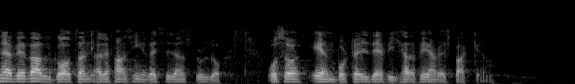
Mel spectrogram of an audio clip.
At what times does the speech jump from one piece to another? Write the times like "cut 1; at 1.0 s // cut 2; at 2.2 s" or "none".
cut 1; at 0.9 s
